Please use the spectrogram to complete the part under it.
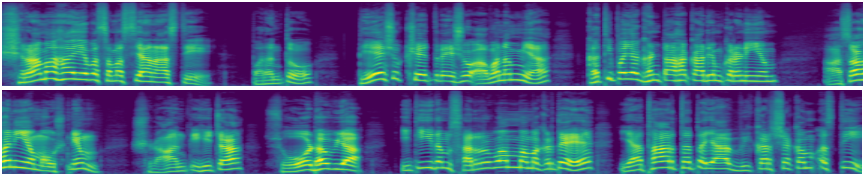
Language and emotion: Sanskrit, disgusted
